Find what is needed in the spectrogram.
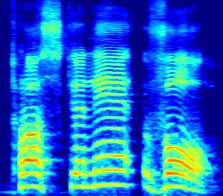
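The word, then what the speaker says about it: προσκυνέω: Proskeneo, it's not proskeneo, it's proskenevo.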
